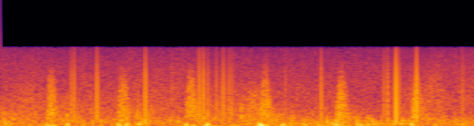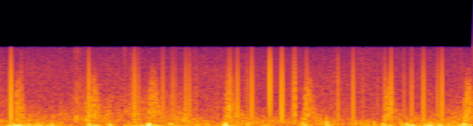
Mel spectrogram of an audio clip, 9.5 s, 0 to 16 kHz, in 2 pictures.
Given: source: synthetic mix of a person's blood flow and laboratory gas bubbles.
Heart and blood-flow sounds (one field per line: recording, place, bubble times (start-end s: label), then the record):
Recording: Doppler ultrasound of blood flow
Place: subclavian vein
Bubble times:
5.48-5.70 s: bubbles
From the record:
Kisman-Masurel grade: 121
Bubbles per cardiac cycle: 1 to 2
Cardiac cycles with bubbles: 10 to 50%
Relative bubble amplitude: barely perceptible (0.100 to 0.250)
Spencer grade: 2 (many but less than half of the cardiac periods contain bubble signals, singularly or in groups)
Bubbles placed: anywhere in the cardiac cycle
